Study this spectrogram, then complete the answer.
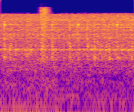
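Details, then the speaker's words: Honda scooter after refitting the small spring and spacer left out of the cover, steady even idle with a smooth low beat and no clacking or knocking; mechanic confirms normal: normal idle. "Normal sudah enggak? Bagus. Nah, yang penting hidup dulu ya."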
